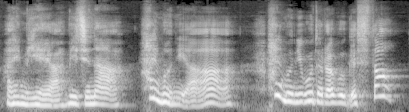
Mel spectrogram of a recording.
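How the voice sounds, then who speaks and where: In this radio story, an older woman performs the part of a shameless, scornful old mother-in-law, coaxingly wheedling and pleading with long, emphasized words. The delivery is very animated, at medium pitch, in her natural voice.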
